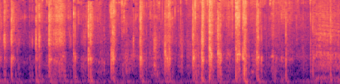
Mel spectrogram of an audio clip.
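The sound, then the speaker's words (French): Horse hooves clip-clop in a steady, rhythmic gait as a rider arrives, each sharp knock distinct, continuing throughout with no voices. “Le troisième jour, c'est un cavalier vêtu d'une veste en diamant qui arriva.”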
